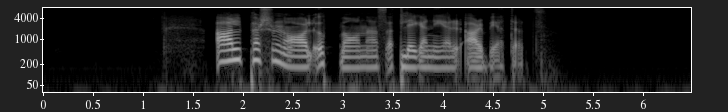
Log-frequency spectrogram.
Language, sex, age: Swedish, female, 28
